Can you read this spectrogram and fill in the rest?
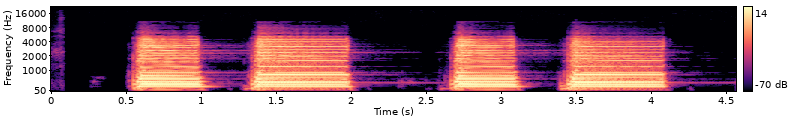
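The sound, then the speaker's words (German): A distorted electric guitar strikes a Dsus4 chord, barred with the index finger at the seventh fret on the D, G and B strings with the middle finger added, four times in a pair-pause-pair rhythm, each loud strum ringing briefly before being cut off, with no talking. “Und diesen Mittelfinger könntest du jetzt ganz bequem benutzen, um einen Desus 4 daraus zu machen. Der klingt dann so.”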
